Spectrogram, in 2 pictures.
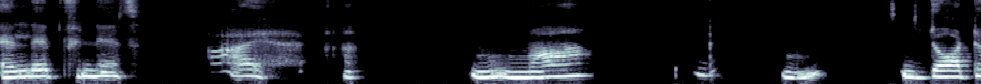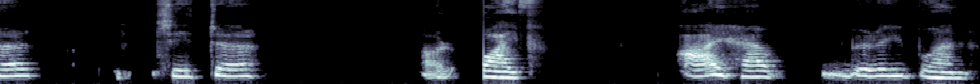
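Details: Woman with aphasia and apraxia of speech after a stroke; speaks Marathi, Hindi and English, with words coming out mixed; aphasia with apraxia of speech.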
